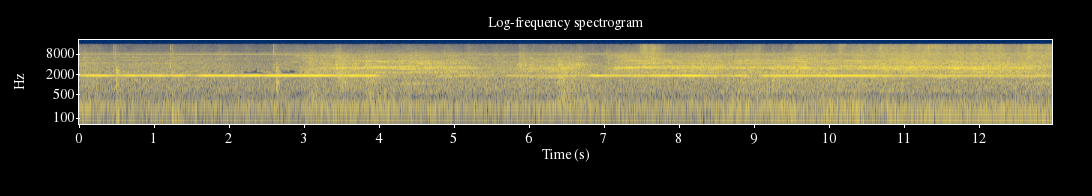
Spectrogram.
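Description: Electric drive motor and gear reducer of a welding positioner turning its table at slow speed: a steady whirring hum with a thin, steady high-pitched whine over it.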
